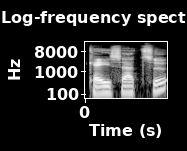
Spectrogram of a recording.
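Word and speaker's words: 警察: This one is not keisatsu, it's keisatsu, keisatsu, okay? Long vowel.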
